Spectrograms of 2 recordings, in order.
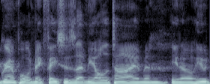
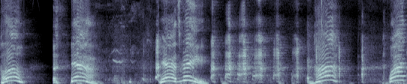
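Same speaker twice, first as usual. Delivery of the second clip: very high, very slow dad voice. Showing how his dad would answer the phone, imitating his dad. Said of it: "That is your dad, though".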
